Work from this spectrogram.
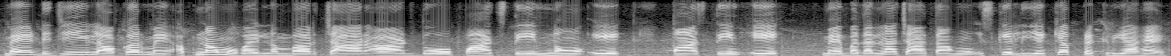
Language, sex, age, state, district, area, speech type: Hindi, female, 45-60, Madhya Pradesh, Narsinghpur, rural, read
